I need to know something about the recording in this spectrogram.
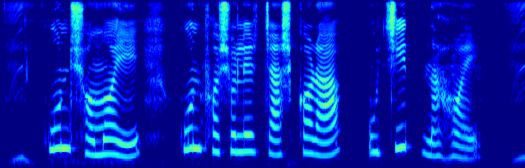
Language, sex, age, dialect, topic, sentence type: Bengali, female, 18-24, Rajbangshi, agriculture, question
